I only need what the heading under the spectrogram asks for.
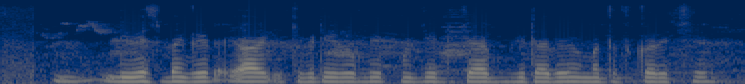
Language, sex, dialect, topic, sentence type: Maithili, male, Eastern / Thethi, banking, statement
